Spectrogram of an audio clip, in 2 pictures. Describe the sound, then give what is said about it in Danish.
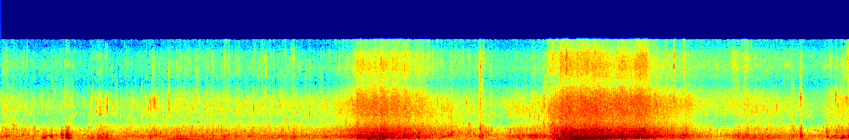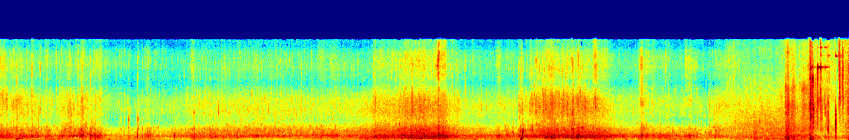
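Steady, soft rushing of a small trickling spring in wet, ditched and drained ground. The water sound swells and eases in several broad surges, with no voices. “En lille rislende kilde.”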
